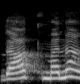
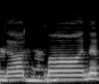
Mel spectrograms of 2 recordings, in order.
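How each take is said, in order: First: The vowel after 'atm' is short. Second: The vowel after 'atm' is long. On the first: The speaker calls it wrong. "ದಾತ್ಮನ ಅಂತಿದ್ದೀರ" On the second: The speaker calls it right. "ದಾತ್ಮಾನ ಬರ್ಬೇಕು"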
